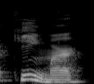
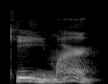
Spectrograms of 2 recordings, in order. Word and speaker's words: queimar: Continuando, família, nós temos aqui a palavra queimar. Aqui também, ó, nós temos um outro dígrafo, por, ó, esse qu ele não é pronunciado. Ah, o u não é pronunciado, melhor dizendo. Então, quando você diz queimar, como que fica isso na representação?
